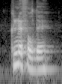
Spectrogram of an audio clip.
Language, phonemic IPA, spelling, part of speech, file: Dutch, /ˈknʏfəldə/, knuffelde, verb, Nl-knuffelde.ogg
- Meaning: inflection of knuffelen: 1. singular past indicative 2. singular past subjunctive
